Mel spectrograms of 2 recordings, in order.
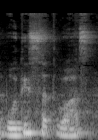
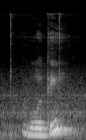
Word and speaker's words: Bodhisattva: No Sanskrit means है इसका बोधिसत्व, that is a word का जो pronunciation that is अ बोधिसत्वास, और इसका जो पाली और द सिंपलेस्ट फॉर्म है उसमें इसका प्रोनाउंसिएशन है बोधिसत्ता.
